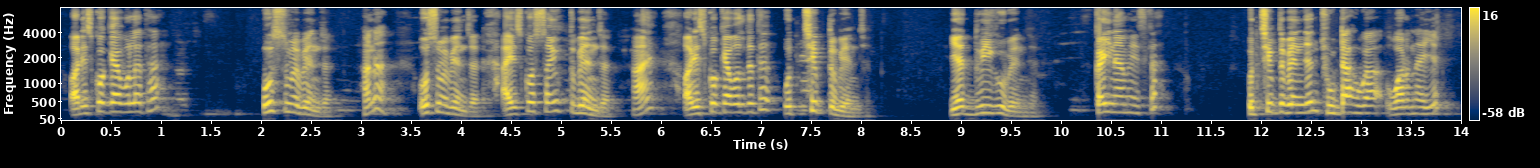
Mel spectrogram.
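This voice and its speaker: A man's voice: high voice, muffled recording. A man teaching a Hindi grammar lesson to students, patiently asking the class rhetorical questions as he explains.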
